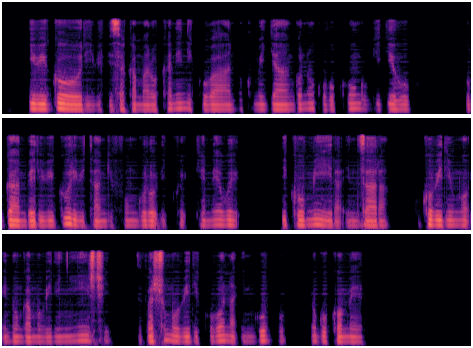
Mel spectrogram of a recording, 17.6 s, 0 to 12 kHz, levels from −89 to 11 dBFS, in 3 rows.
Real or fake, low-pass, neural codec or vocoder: real; 7.2 kHz; none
